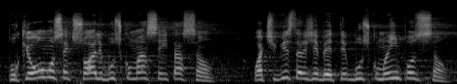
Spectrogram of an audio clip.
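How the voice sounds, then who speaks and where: Preaching in a rapid-fire, very high-pitched voice, a man with a Brazilian accent addresses his listeners as brothers and animatedly performs the voices of those he quotes. A long reverb tail trails after his words.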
